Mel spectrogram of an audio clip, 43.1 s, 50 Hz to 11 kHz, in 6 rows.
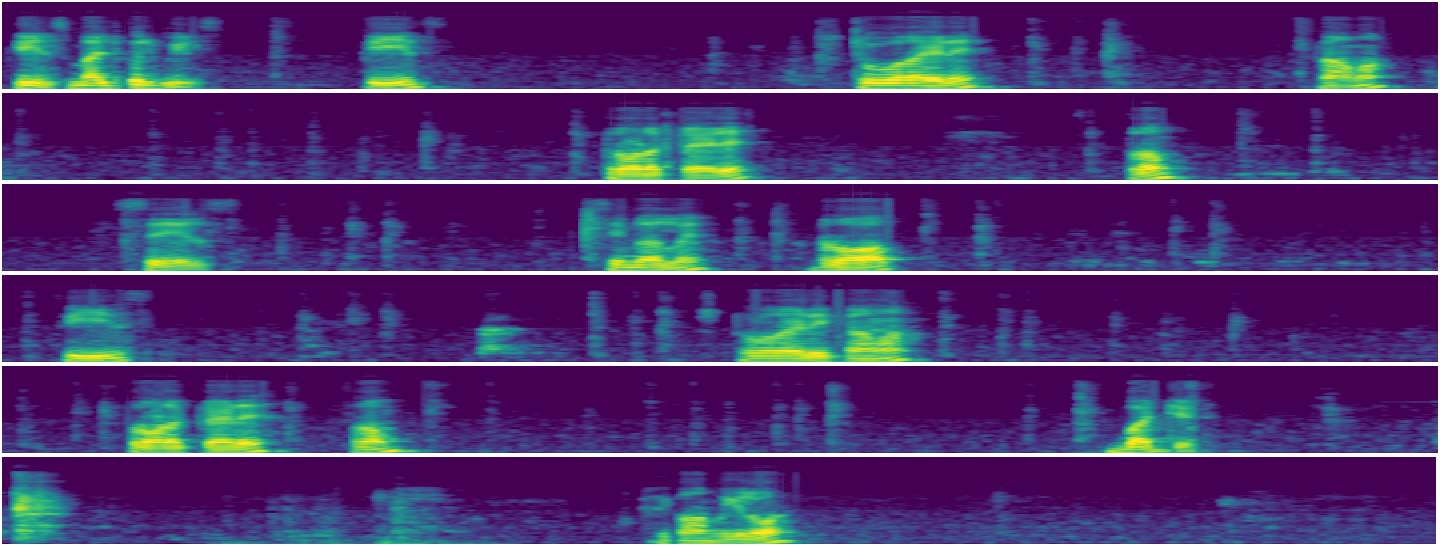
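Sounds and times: keyboard keys typing: 0:03.5 - 0:11.0, 0:12.5 - 0:35.5.

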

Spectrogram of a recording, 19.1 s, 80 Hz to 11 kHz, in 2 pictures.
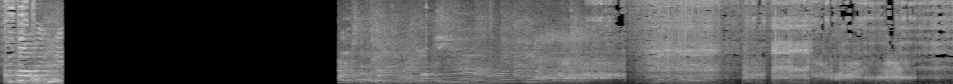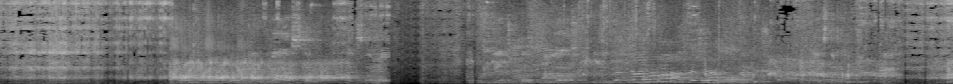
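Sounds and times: indistinct voices talking: 0:11.2 - 0:19.0.

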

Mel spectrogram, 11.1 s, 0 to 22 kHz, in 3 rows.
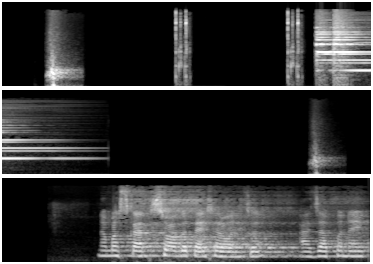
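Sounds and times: quick clicks: 0:01.8 - 0:02.0, 0:02.8 - 0:03.1
bell ringing: 0:03.2 - 0:04.8.

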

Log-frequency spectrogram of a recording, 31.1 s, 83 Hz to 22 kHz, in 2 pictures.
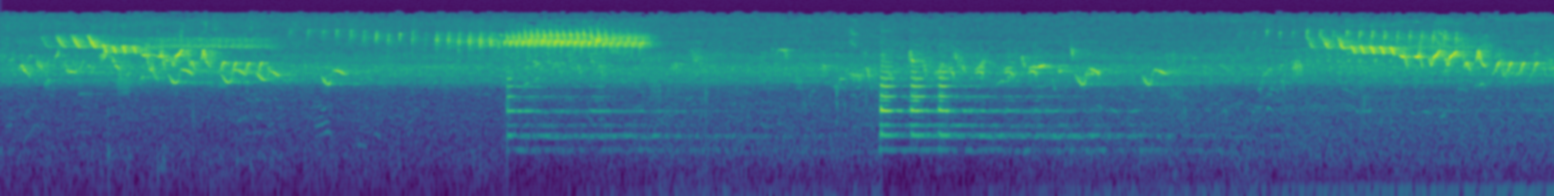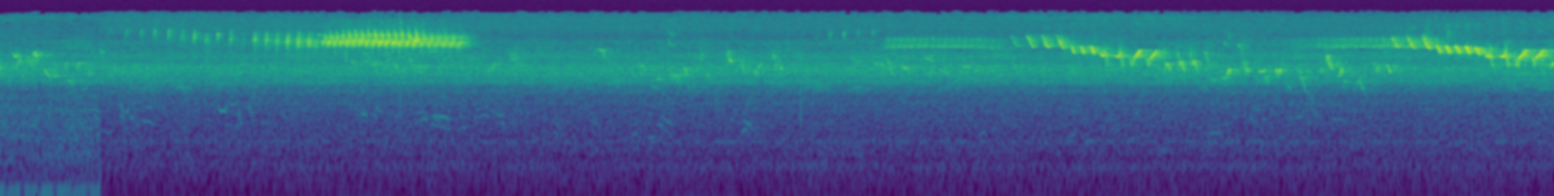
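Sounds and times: birds chirping: 0:04.8 - 0:16.6
passing train rumble: 0:05.0 - 0:16.6
train horn blasts: 0:05.1 - 0:16.6.

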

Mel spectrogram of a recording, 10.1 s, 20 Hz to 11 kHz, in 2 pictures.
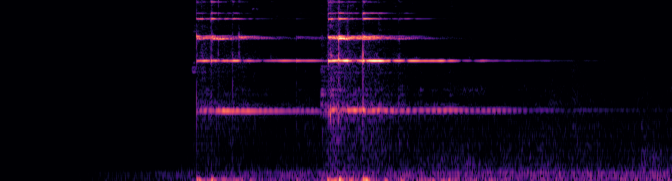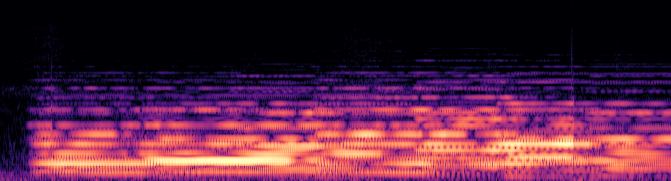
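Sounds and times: small high-pitched church bell: 0:01.4 - 0:04.7.

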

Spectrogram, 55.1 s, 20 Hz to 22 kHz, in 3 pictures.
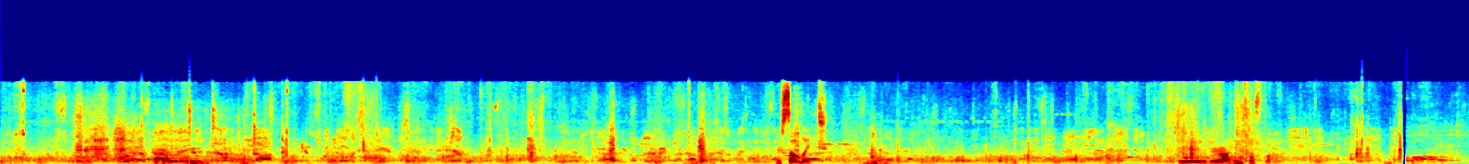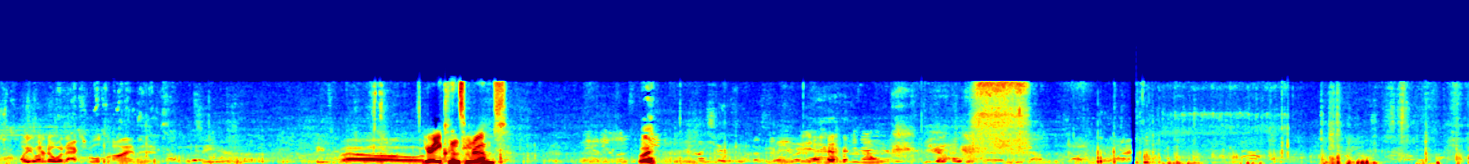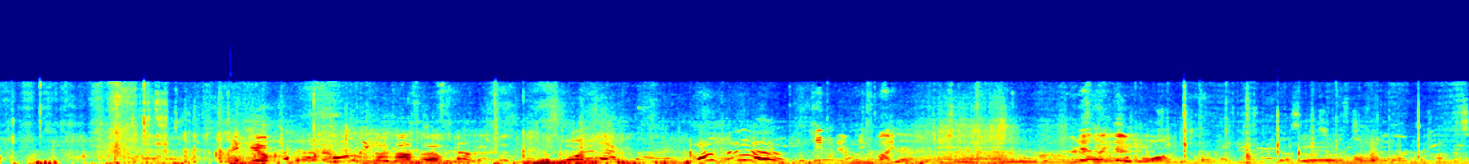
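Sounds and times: wind gusting on microphone: 0:00.0 - 0:17.6, 0:32.7 - 0:49.4
steady outdoor hiss: 0:15.8 - 0:38.4.

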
